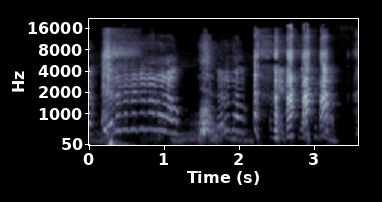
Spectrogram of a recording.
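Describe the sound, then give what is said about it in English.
A female dog barks, starting with a long, drawn-out, whining bark, then a low grumble and a quick string of four or five short, sharp barks. “Let me just get through this, and then you can bark all you want.”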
